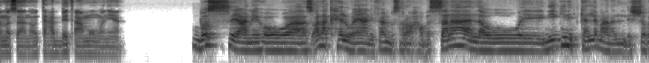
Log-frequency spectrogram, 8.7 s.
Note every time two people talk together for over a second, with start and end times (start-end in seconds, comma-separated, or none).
none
